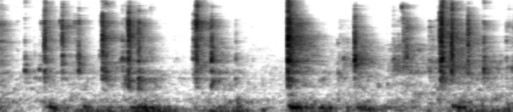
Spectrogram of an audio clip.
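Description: Keys clatter on a computer keyboard as the WASD keys are pressed to steer a character in a mini-game, with irregular bursts of close, crisp taps and no talking.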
